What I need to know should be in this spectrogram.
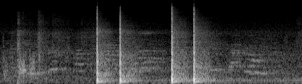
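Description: A rubber stamp thumps down on paper a few times.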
